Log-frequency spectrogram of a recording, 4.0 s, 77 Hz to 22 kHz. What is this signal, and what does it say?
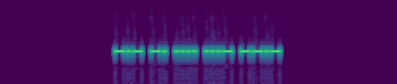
Morse code, heard as a keyed tone, about 40 wpm, 700 Hz. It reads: KNHVQ
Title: Code Groups - 5 Letters - 40wpm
